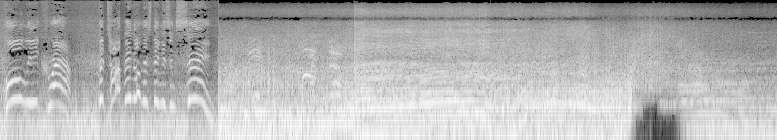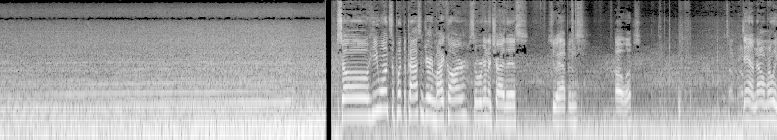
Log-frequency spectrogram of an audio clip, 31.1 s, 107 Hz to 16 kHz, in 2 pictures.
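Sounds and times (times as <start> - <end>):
car engines accelerating hard: 4.4 - 22.1.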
